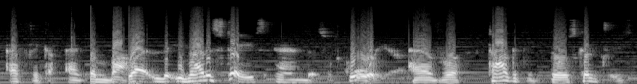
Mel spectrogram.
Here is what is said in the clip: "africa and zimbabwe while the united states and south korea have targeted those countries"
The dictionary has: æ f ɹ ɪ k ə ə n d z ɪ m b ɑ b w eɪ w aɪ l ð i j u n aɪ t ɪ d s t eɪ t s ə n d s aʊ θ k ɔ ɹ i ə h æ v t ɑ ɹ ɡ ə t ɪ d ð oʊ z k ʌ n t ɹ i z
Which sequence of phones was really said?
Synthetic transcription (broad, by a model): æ f ɹ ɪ k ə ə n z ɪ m b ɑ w w aɪ l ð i j u n aɪ t ɪ d s t eɪ t s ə n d s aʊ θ k ɔ ɹ i ə h æ v t ɑ ɹ ɡ ə t ɪ d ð oʊ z k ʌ n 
